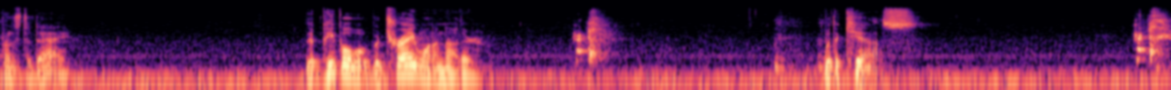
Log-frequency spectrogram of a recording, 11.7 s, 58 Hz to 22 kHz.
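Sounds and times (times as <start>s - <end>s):
speech: 0.0s - 0.8s, 3.0s - 4.9s, 8.2s - 9.2s
low steady room hum: 0.0s - 11.7s
single sneeze: 5.7s - 6.3s, 11.3s - 11.7s.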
